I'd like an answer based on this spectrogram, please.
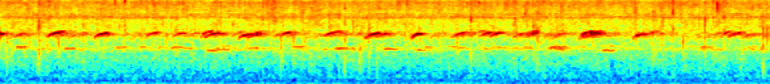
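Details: Coqui frogs calling in tropical rain on the Big Island of Hawaii; many overlapping two-note chirps form a dense rhythmic chorus, with steady rain patter and scattered drips underneath.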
